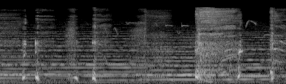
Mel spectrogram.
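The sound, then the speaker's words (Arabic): A woman, a mother with a chest complaint, coughing: several short, sharp coughs over a steady tonal background. “ما سبب السعال؟ يجب أن يراك الطبيب.”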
